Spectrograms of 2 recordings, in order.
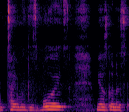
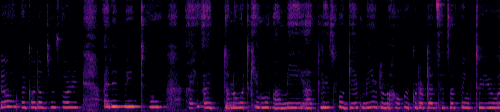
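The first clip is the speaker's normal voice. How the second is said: mock tearful, pleading crocodile-tears tone; 10 semitones higher, 4 dB quieter than usual. Retelling a partner's apology with crocodile tears: imitating a fake tearful apology. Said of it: "he shed crocodile tears and said".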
